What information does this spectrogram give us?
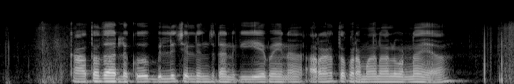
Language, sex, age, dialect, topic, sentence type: Telugu, male, 46-50, Utterandhra, banking, question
